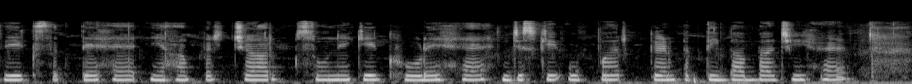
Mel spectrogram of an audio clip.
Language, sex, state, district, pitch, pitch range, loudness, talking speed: Hindi, female, Himachal Pradesh, Shimla, 210 Hz, 205-215 Hz, -19 LUFS, 105 wpm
